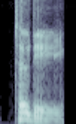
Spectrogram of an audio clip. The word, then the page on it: toady: British English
